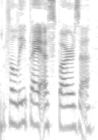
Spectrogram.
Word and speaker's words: Felipe Esparza: Felipe Esparza.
